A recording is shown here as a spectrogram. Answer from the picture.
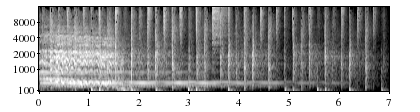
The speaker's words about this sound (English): So we'll deal with that now. Well, in just a moment, after the horse noise.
